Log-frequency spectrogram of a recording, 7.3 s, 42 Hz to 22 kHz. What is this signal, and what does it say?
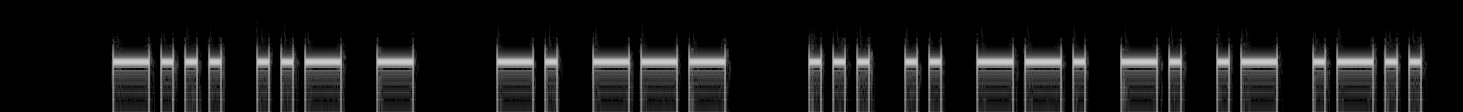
Morse code, heard as a keyed tone, about 20 wpm, 700 Hz. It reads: BUT NO SIGNAL
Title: Sentences from Top 1400 Words 20wpm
